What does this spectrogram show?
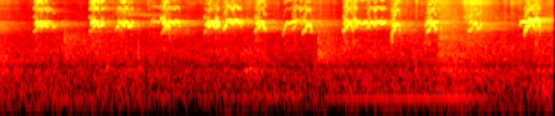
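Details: Budgerigar nestlings at day fourteen in a new nest: clustered scratchy high chirps in quick runs, pausing briefly before starting again.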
